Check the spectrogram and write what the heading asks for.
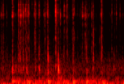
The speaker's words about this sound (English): Popular triggers include whispering, like I'm doing right now, tapping, positive affirmations, you're amazing, or even random sounds like typing on a computer.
